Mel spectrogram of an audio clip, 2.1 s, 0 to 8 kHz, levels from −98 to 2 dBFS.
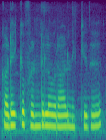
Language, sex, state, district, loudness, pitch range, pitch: Tamil, female, Tamil Nadu, Kanyakumari, -15 LUFS, 200-215 Hz, 210 Hz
